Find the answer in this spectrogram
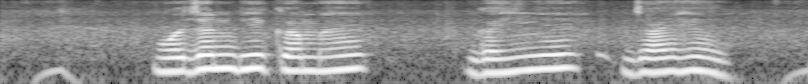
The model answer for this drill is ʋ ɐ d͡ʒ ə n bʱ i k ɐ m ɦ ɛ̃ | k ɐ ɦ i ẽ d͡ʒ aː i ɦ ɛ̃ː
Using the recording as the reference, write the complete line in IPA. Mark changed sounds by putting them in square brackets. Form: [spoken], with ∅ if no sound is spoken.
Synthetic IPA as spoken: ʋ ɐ d͡ʒ ə n bʱ i k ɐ m ɦ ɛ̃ | [ɡ] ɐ ɦ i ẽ d͡ʒ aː [e] ɦ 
